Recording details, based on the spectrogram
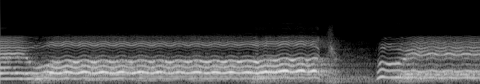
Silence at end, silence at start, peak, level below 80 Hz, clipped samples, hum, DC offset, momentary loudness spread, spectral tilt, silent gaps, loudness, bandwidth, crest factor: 0 s; 0 s; -2 dBFS; -48 dBFS; under 0.1%; none; under 0.1%; 8 LU; -8 dB/octave; none; -14 LUFS; 4 kHz; 12 dB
